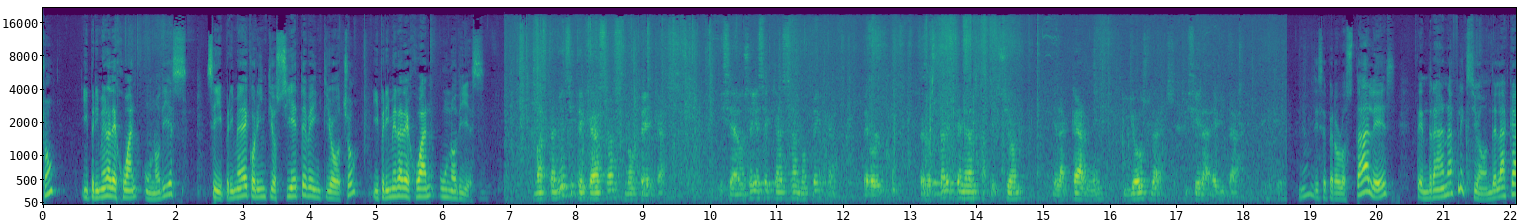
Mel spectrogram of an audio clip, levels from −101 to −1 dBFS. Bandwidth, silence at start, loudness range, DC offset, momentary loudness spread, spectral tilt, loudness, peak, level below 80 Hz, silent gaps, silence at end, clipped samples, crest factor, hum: 19.5 kHz; 0 s; 6 LU; under 0.1%; 16 LU; -4 dB/octave; -25 LUFS; -4 dBFS; -66 dBFS; none; 0 s; under 0.1%; 22 dB; none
